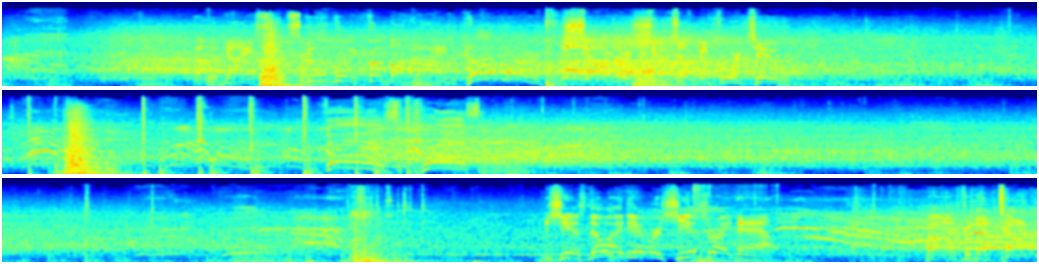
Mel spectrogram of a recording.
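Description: A crowd roars and cheers in a large arena.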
